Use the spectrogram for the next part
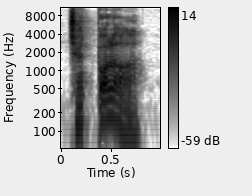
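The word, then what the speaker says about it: kjøttboller: Auf was denn für eine Sprache? – Auf Norwegisch. – Chatboller. – Siehste? Genau.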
